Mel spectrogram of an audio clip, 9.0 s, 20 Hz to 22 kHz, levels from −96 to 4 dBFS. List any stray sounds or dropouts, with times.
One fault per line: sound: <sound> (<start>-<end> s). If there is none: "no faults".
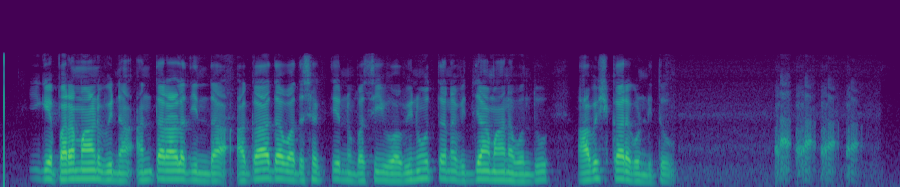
sound: laugh (7.8-8.6 s)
